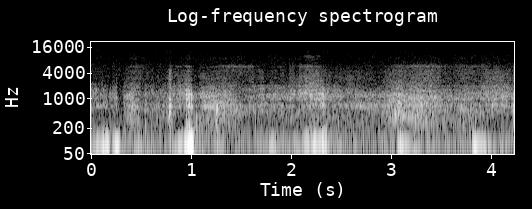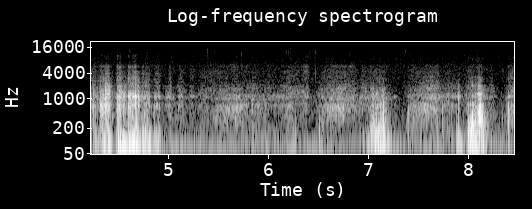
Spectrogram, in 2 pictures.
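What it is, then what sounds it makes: Plastic-headed darbuka drum tapped and rubbed. Fingertips tap and rub the white plastic membrane of a hollow darbuka drum. Soft, low, muffled thumps stand out over quiet brushing and scratching textures on the drumhead. Each tap dies away almost at once.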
